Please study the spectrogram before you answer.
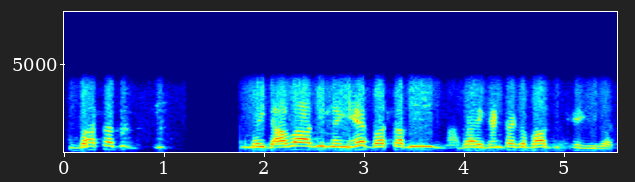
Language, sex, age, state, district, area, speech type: Urdu, male, 45-60, Bihar, Khagaria, rural, conversation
